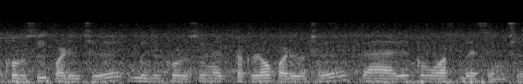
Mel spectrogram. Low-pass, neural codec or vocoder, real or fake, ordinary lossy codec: 7.2 kHz; none; real; none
